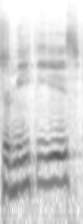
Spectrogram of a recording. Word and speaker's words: Prometheus: what is it how do you say it pronounce prome Prometheus and then he makes gangster movies too like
